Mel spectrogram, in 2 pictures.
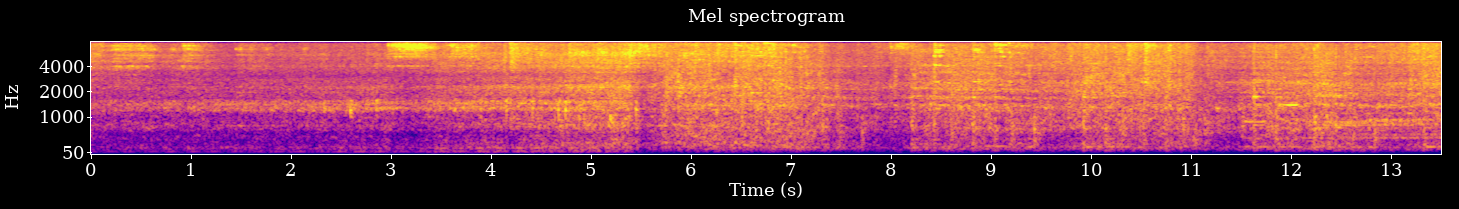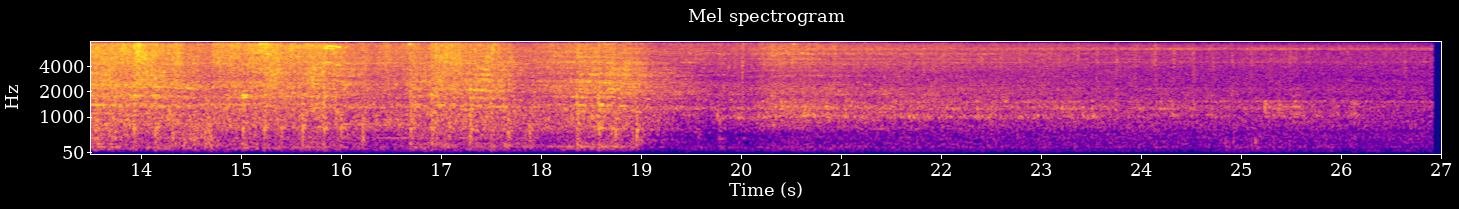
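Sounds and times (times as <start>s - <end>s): passenger train passing: 0.0s - 26.9s
wheels clattering on rails: 2.4s - 20.1s.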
